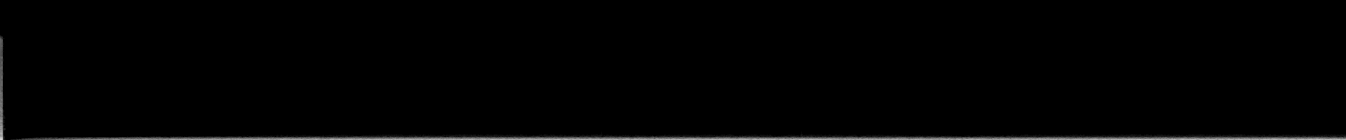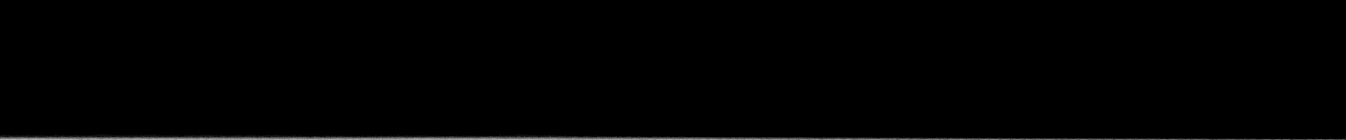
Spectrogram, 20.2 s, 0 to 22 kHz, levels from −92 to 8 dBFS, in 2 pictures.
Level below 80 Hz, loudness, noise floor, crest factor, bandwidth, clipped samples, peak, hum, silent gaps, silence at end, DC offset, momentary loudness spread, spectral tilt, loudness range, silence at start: -28 dBFS; -31 LUFS; -59 dBFS; 26 dB; 3.1 kHz; under 0.1%; -2 dBFS; none; none; 1.1 s; under 0.1%; 16 LU; -9 dB/octave; 13 LU; 0 s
